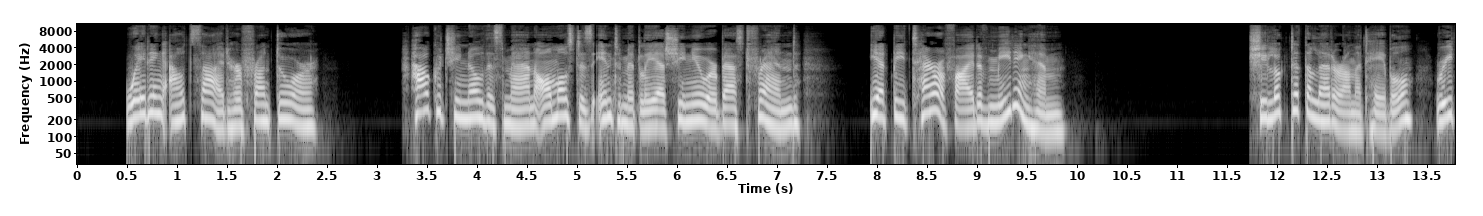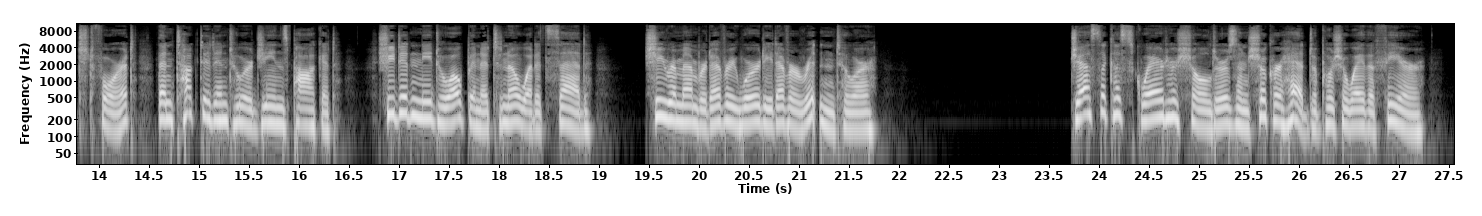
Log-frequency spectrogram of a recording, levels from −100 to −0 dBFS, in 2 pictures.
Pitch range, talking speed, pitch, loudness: 135-205 Hz, 170 wpm, 170 Hz, -16 LUFS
